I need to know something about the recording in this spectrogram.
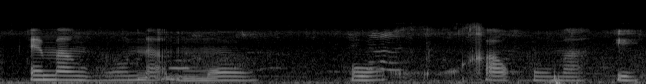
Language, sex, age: Southern Sotho, female, 19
